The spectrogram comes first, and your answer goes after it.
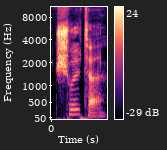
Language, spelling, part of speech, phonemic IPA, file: German, Schulter, noun, /ˈʃʊltɐ/, De-Schulter.ogg
- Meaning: shoulder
